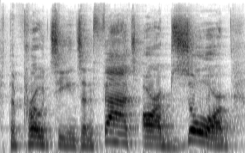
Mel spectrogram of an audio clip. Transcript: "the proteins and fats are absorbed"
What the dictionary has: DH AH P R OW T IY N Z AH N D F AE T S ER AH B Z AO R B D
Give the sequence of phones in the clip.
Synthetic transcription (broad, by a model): DH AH P R OW T IY N Z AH N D F AE T S ER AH B Z AO R B D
